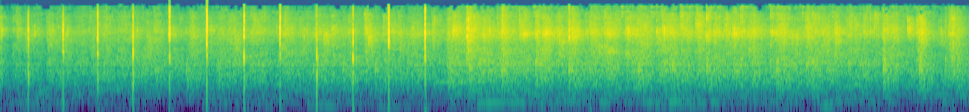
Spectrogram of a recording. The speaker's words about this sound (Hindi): बहुत देर से सुन रहे, थक तो नहीं गए? नहीं, बहुत अच्छी बात है। अगर थक गए हैं तो एक बार खड़े होके दो तीन तालियां बजा दीजिए, फ्रेश हो जाएंगे। खड़े हो जाइए।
